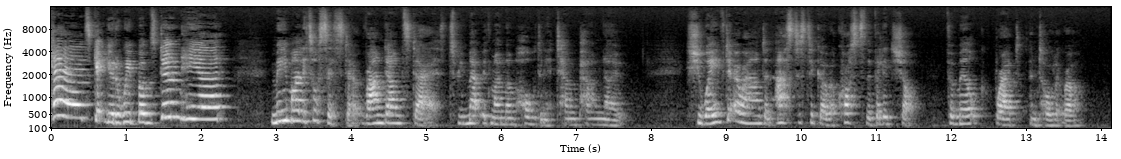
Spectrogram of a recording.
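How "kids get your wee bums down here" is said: put-on high, loud shout in a Glaswegian accent. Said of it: "my mum shouted in her Glaswegian accent".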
